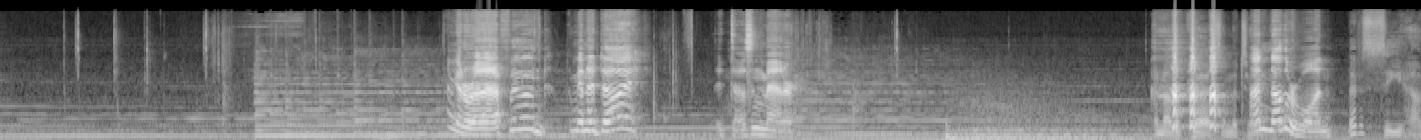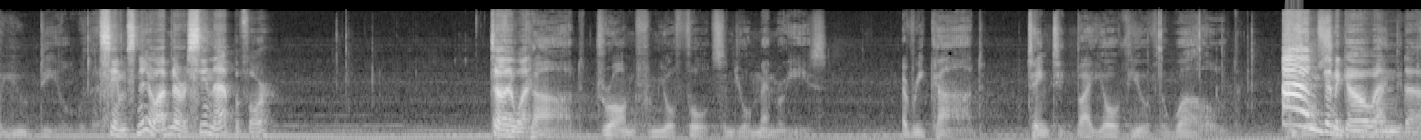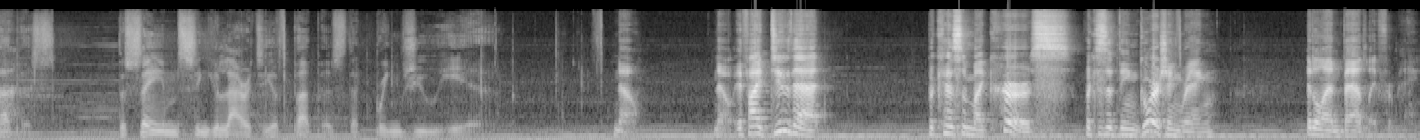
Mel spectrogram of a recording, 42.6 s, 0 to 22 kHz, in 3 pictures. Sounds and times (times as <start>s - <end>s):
Speech: 4.5s - 6.5s, 11.6s - 17.0s, 19.1s - 22.5s, 23.2s - 29.0s, 29.6s - 33.4s, 35.6s - 36.7s, 37.7s - 40.6s, 41.5s - 42.6s.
